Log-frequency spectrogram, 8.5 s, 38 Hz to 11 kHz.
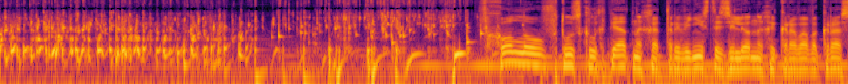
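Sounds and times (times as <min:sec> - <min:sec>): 
liquid gurgling and bubbling: 0:00.0 - 0:05.9
speech: 0:05.0 - 0:08.4.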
